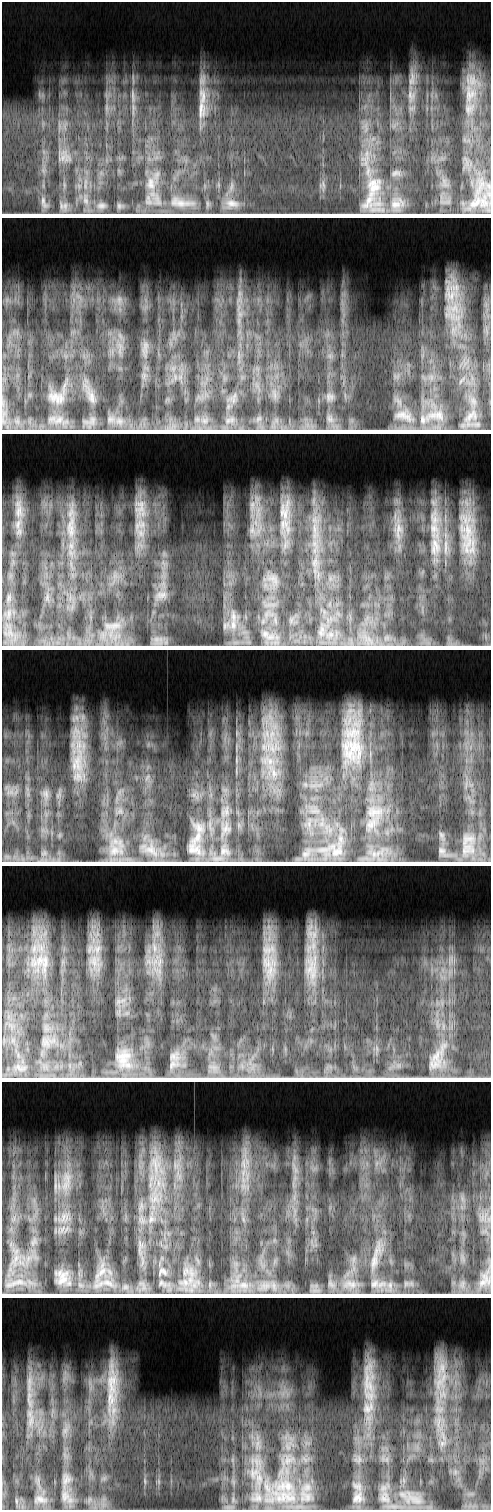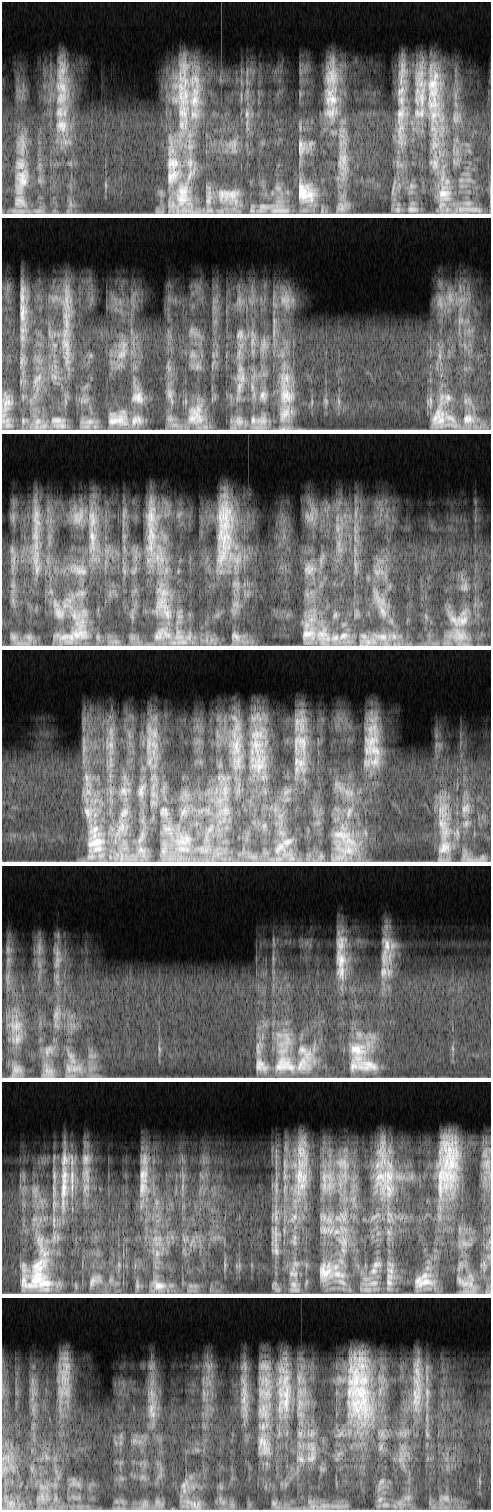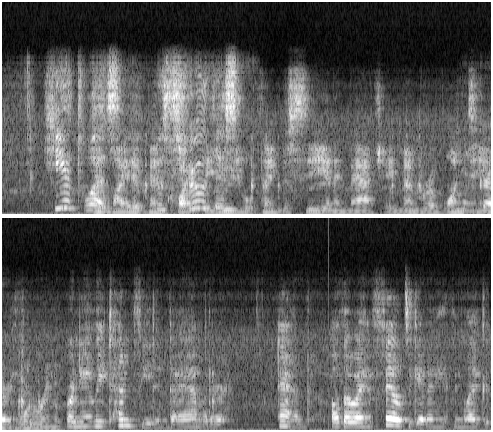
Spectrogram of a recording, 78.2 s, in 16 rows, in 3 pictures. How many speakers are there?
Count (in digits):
8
